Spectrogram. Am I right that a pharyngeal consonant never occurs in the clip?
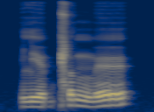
yes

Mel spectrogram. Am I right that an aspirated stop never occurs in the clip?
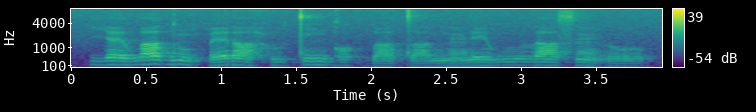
yes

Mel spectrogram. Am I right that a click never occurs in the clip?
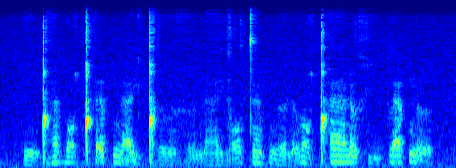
no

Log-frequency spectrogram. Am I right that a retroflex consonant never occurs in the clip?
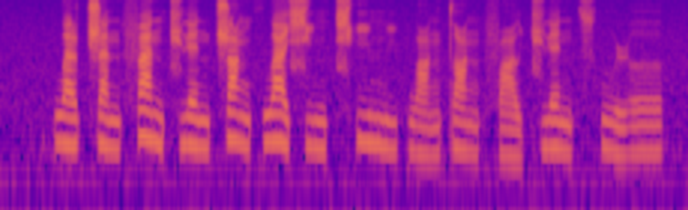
no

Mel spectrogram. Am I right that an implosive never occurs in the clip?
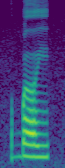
no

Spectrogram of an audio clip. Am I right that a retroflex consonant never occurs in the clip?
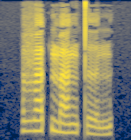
yes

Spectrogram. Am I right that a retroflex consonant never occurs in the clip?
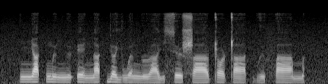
no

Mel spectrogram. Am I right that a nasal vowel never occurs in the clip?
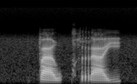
yes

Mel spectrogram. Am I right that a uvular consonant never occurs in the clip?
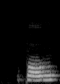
yes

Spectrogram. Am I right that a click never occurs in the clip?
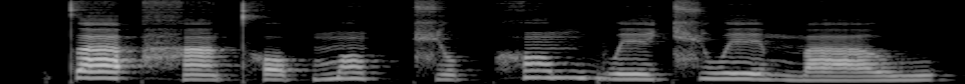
yes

